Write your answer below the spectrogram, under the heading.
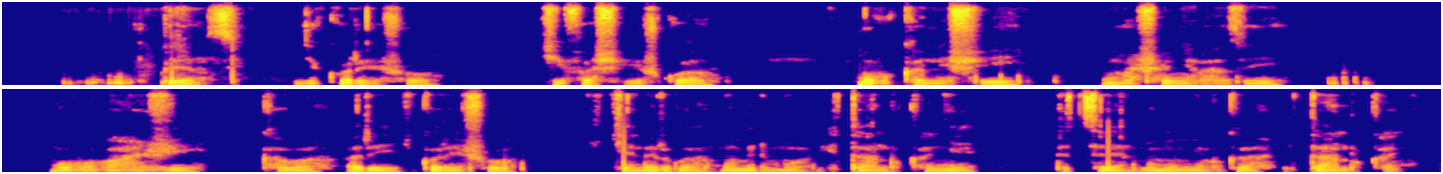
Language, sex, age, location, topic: Kinyarwanda, male, 36-49, Musanze, government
